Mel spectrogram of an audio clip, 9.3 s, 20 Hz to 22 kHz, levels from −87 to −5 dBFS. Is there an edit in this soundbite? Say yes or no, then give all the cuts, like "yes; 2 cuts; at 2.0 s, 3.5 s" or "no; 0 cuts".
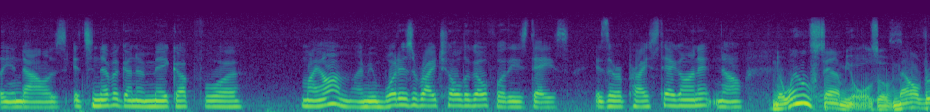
no; 0 cuts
